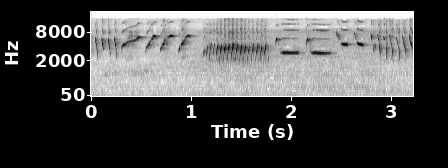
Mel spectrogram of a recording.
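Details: Spanish Timbrado canary song, used for training, sung in fast trills of repeated rising notes, then a dense buzzy rattle, a few flat whistled notes, and more quick trills at the end.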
